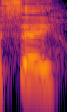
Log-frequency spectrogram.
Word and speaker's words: Esz: Pronounce it like the letter, don't say it at all.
